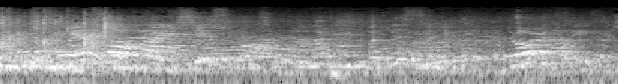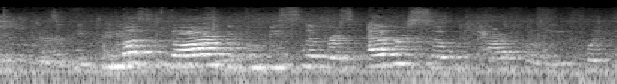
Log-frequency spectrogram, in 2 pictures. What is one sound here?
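A woman speaks with animation in an echoing hall.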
